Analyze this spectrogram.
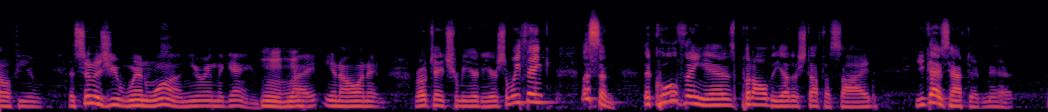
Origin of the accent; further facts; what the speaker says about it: Texas, United States; When I went to Utah because I came from Texas, I thought we had a lot of rodeos in Texas.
